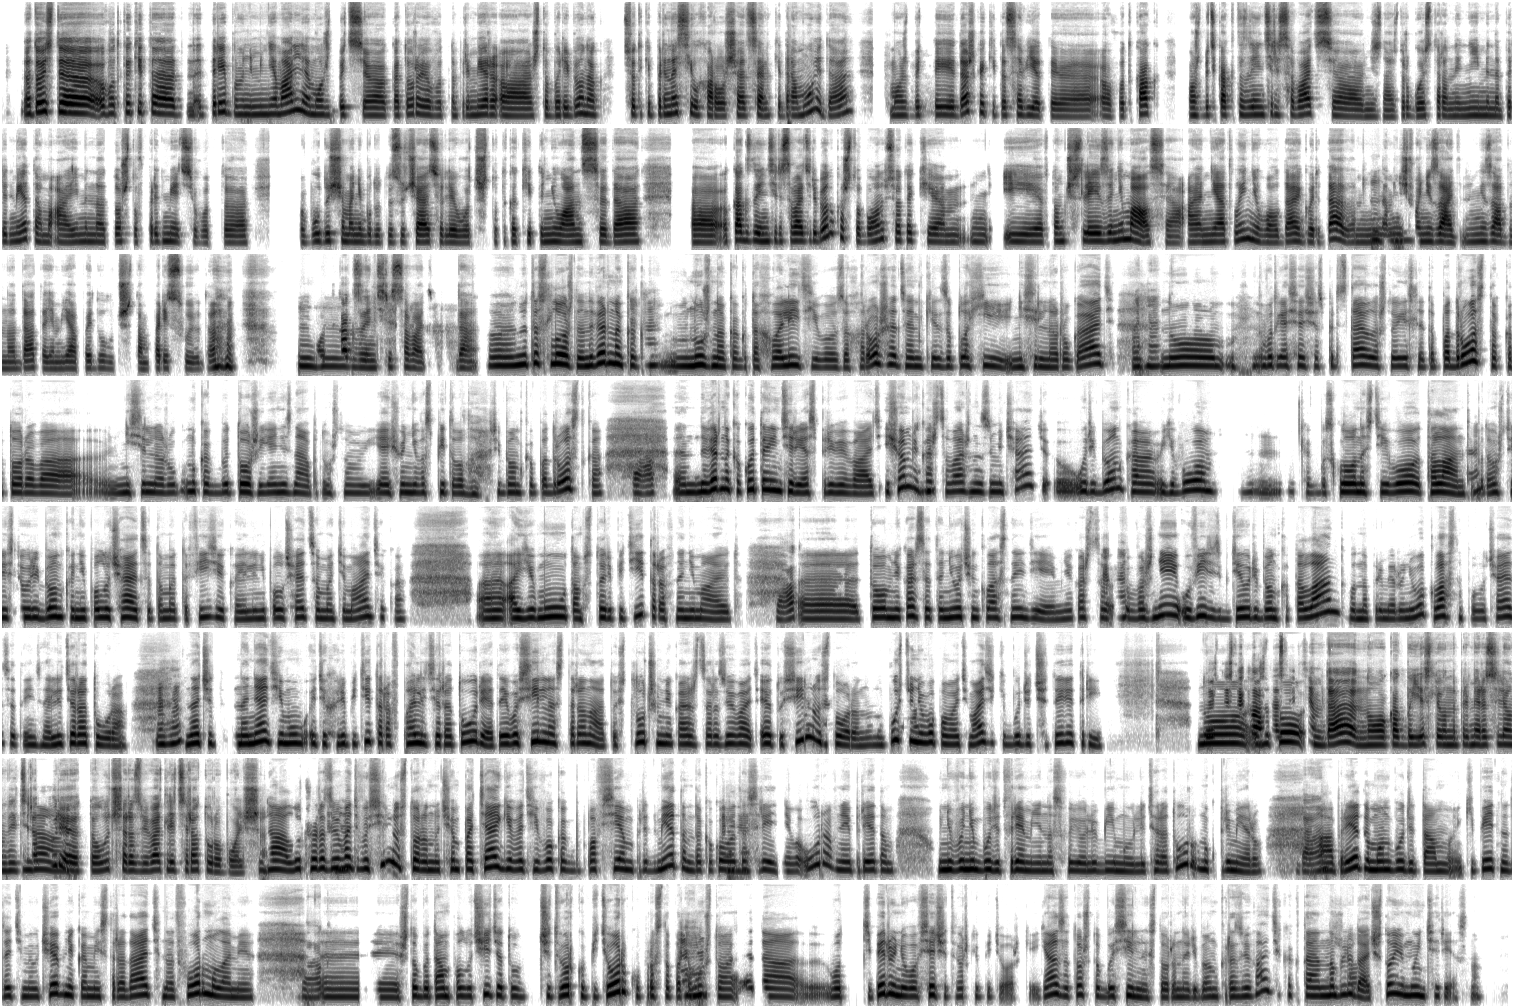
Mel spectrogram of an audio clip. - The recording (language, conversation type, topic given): Russian, podcast, Что важнее в образовании — оценки или понимание?
- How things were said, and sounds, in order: other background noise; chuckle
